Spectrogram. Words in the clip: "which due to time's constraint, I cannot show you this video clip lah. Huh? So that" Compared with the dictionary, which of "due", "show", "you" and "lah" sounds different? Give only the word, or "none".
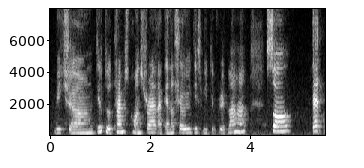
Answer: lah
